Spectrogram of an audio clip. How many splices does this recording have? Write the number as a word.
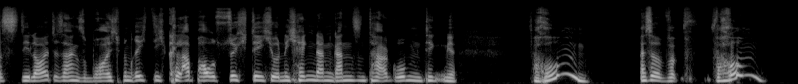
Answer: zero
